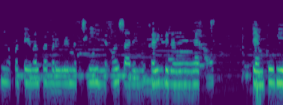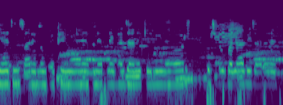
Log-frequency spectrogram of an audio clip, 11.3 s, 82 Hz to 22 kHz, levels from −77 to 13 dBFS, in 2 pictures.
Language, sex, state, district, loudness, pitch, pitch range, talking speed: Hindi, female, Bihar, Jamui, -22 LUFS, 250 Hz, 235-270 Hz, 200 wpm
